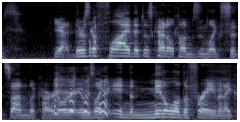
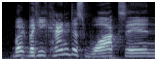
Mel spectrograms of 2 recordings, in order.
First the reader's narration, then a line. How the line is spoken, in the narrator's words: he shouts again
